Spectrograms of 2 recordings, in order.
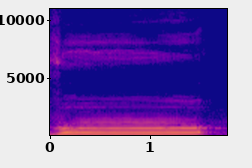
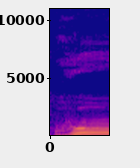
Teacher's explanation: الٹا پیش ہونٹوں کو گول کر کے تھوڑا سا کھینچ کر پڑھا جاتا ہے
